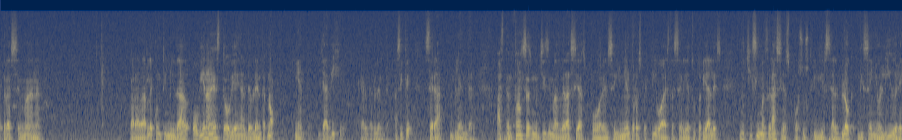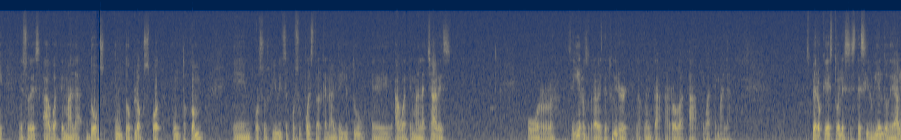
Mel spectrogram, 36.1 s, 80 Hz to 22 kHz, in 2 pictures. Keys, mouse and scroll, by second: 2.4-2.7 ctrl+scroll down 2.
